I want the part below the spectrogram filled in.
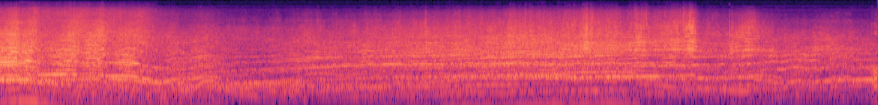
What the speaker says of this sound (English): Whole gaggle of cars racing for third behind him.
